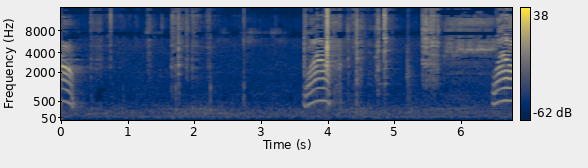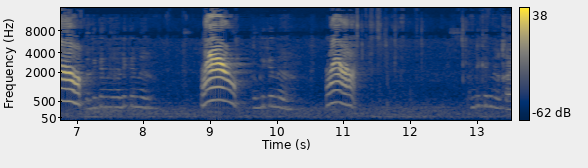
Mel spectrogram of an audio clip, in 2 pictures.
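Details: Pet cat giving a series of rising-falling meows, five loud calls spaced a couple of seconds apart, with softer trailing mews, clattering of dishes and cutlery and brief human speech nearby.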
